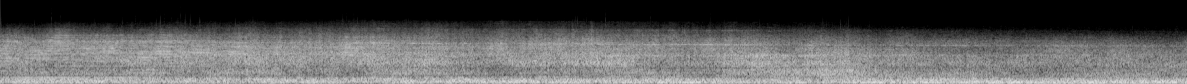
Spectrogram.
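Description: Jet engines of an Airbus A330-900 airliner (Rolls-Royce Trent 7000 turbofans), loud and steady as the aircraft passes close by.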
